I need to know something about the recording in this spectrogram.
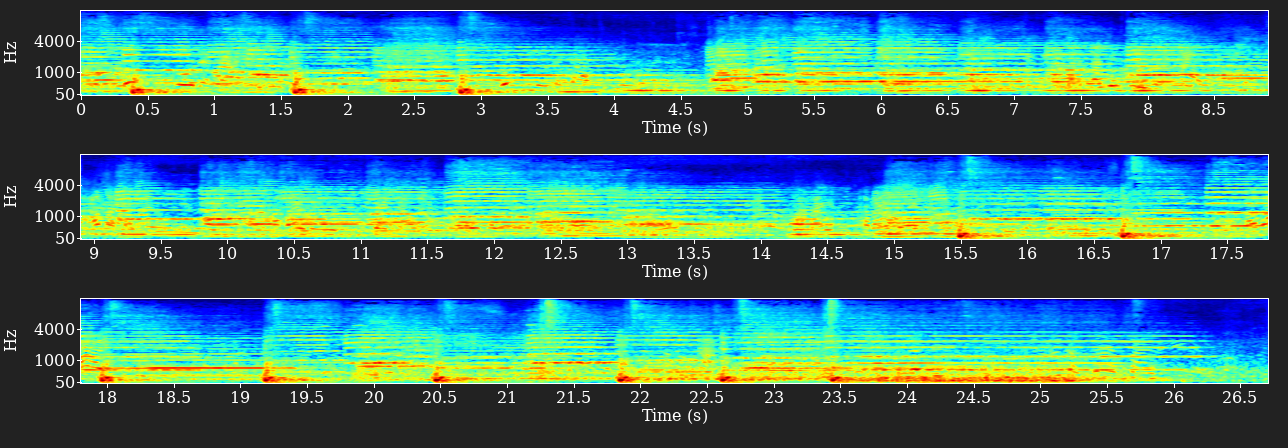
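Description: Brass band playing a ceremonial piece with sustained trumpet and trombone chords; from a little past halfway a drum marks a steady beat about once a second.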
